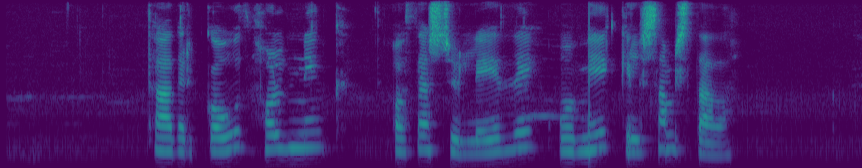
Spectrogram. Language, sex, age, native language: Icelandic, female, 30-39, Icelandic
